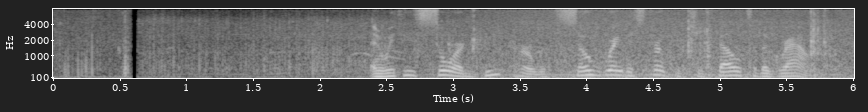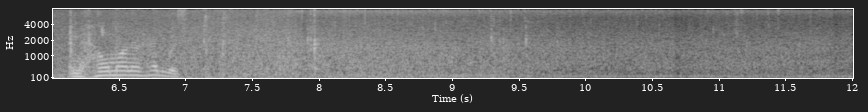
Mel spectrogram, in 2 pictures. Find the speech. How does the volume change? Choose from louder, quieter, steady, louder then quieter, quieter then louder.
steady.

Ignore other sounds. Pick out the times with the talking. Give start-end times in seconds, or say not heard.
2.4-7.0.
